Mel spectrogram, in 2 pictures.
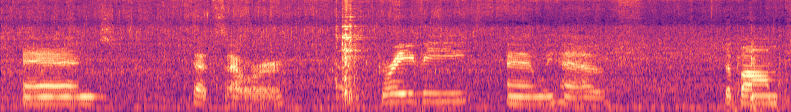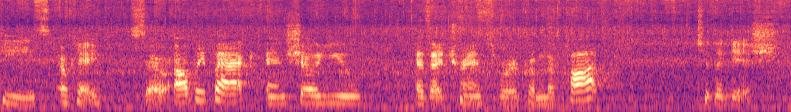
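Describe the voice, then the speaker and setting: Long, frequent pauses break up speech with ordinary pitch variation, heard with audible room echo and noticeable background noise. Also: woman, medium pitch for a woman. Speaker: cooking show host. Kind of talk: cooking tutorial. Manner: fast.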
